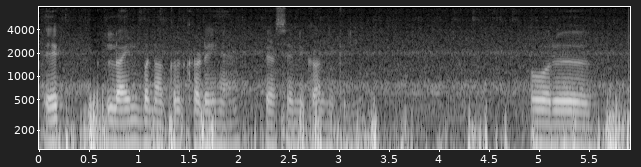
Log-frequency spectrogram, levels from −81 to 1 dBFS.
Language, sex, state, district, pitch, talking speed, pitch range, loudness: Hindi, male, Punjab, Pathankot, 120 Hz, 110 wpm, 115-125 Hz, -20 LUFS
